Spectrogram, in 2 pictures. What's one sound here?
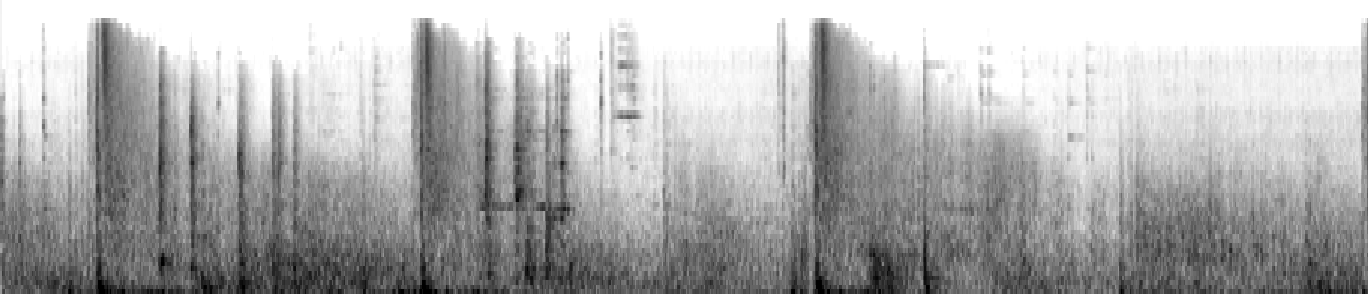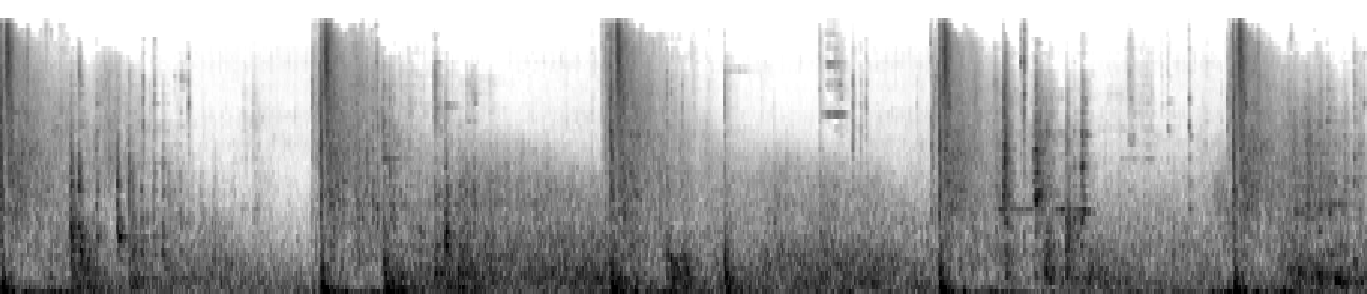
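A tank cannon fires in loud booming blasts, again and again.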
